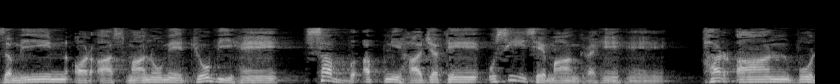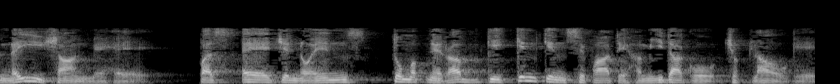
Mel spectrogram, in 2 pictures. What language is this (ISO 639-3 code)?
urd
